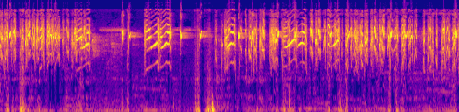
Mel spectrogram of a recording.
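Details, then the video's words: Sunbird lure combination: a busy high twitter, a brief quieter gap with a held thin tone, then clusters of quick zigzag rising notes and renewed rapid chattering. "PANCINGAN SOGON BUNYI AMPUH | kombinasi suara sogok ontong"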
